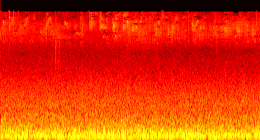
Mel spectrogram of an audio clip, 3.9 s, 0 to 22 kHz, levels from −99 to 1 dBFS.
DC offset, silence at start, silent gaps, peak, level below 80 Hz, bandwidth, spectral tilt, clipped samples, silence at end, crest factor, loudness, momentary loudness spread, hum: under 0.1%; 0 s; none; -10 dBFS; -30 dBFS; 17 kHz; -6 dB/octave; under 0.1%; 0 s; 14 dB; -26 LUFS; 2 LU; none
